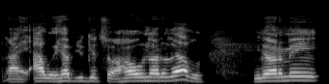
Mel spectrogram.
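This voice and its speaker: A man's voice: on the high side, fast, dry recording. Man, late thirties, trainer on a live stream, boastful, repeats himself, dry close sound. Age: 30s. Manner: boastful, emphatic, repeats words. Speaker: strength and conditioning coach. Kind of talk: live stream guest talk. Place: live video call.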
